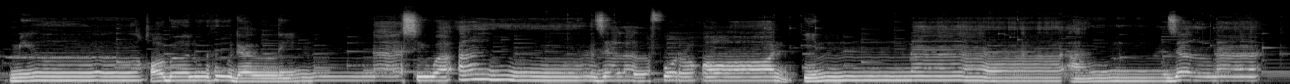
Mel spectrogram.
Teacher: nun mati konsonannya n berubah menjadi eng, mendengung.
